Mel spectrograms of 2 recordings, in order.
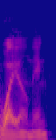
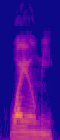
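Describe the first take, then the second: First: The final ng sound is fully pronounced. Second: The final ng sound is left off. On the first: "I say Wyoming" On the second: "where they kind of leave off the N G at the end"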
